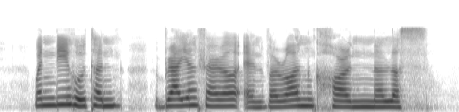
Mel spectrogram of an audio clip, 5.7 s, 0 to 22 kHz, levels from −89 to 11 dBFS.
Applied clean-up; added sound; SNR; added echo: none; none; none; none.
